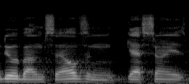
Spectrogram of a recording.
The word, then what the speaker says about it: Gastonia: Gastonia, North Carolina, pretty hard.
